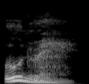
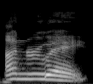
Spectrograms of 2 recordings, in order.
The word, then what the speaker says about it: Unruhe: So, episode 4, Unre. How do you say it? I forgot how to say it already. It's been so long. Unre. – Unruhe.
